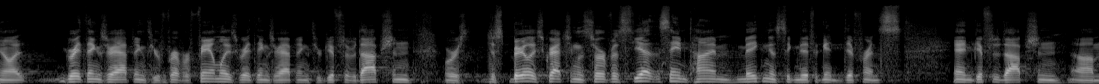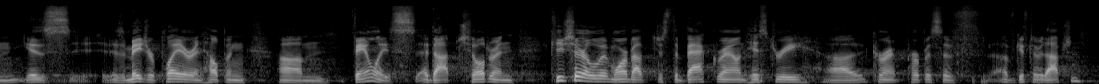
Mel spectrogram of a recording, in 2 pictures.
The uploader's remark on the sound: This recording is from Friedens' "Orphan Sunday" service.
